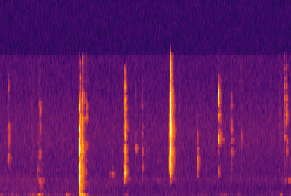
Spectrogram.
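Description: Scattered small clicks and taps of smartphone parts and metal tweezers being handled during disassembly, with one louder knock about a second and a half in.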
